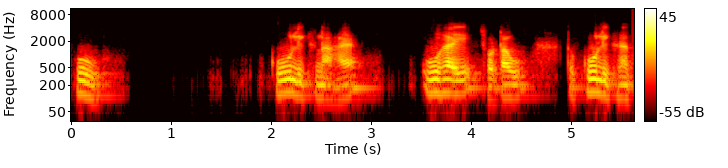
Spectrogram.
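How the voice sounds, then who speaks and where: Gravelly-voiced man teaching Hindi letters. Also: on the low side. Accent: Jharkhand Hindi. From Jharkhand, India. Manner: slow, repetitive, sounding out syllables. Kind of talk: explaining Hindi letters at a board. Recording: dull lo-fi recording.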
